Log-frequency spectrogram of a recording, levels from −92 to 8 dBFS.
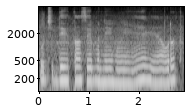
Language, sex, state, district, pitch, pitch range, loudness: Hindi, male, Uttar Pradesh, Shamli, 175 Hz, 160-180 Hz, -16 LUFS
